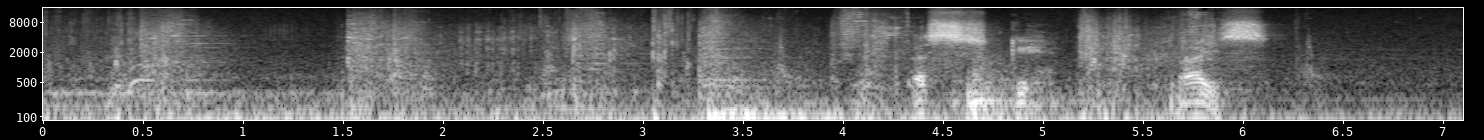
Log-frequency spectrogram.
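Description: Weapon blows thud against a giant spider.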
